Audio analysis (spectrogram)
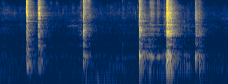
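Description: A metal lid is set on a cooking pot of spice paste on the stove, giving about six sharp, close clinks and clatters spread irregularly over a few seconds, with no talking.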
